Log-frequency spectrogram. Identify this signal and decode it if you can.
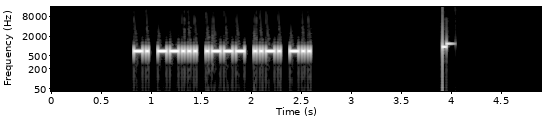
Morse code, heard as a keyed tone, about 40 wpm, 700 Hz. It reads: N7JFD
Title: USA Call Signs - 5 Characters - 2x Character Spacing - 40wpm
